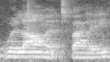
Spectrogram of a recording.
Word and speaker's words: Willamette: So this is from Willamette Valley as well, or Willamette Valley. Oh, is that how they say it? Yeah. I always say Willamette.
